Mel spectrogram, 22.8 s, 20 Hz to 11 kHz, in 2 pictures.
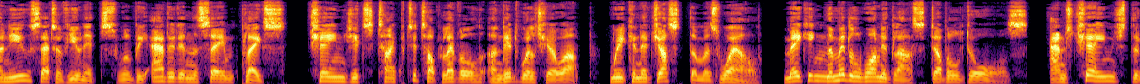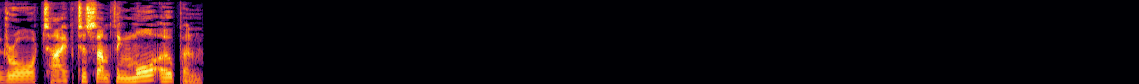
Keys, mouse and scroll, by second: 0.5-3.2 drag, 3.2 scroll down 2, 3.5-4.6 shift+middle drag, 4.6 n, 5.4-7.2 shift+middle drag, 7.8-9.1 scroll up 1, 9.1-9.6 scroll up 1, 10.0-11.8 drag, 16.3-17.3 scroll down 8, 17.3-19.2 drag, 20.1-21.9 drag, 21.9-22.4 scroll down 1, 22.4-22.7 middle drag.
